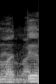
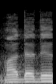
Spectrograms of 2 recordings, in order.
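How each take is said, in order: First: The two d sounds merge into one doubled d. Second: The two d sounds are separated by a vowel. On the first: The speaker calls it right. "മദ് എന്നേ" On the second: The speaker calls it wrong. "മദദ് എന്ന് പറയാൻ പാടില്ല"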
